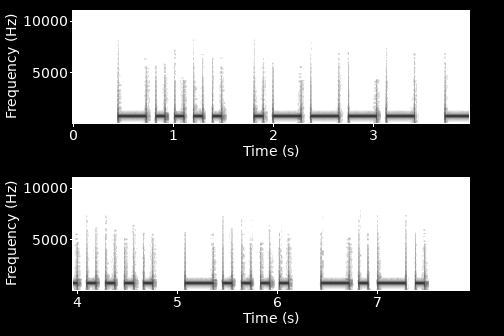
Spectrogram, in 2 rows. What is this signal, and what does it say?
Morse code, heard as a keyed tone, about 13 wpm, 800 Hz. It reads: 6166C
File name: LEZIONI / 9 286 12wpm 2305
